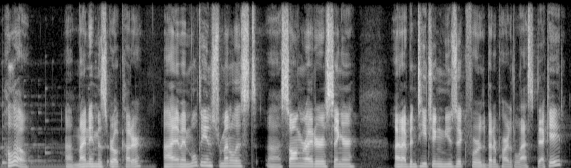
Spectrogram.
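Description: A man, a music teacher and guest, speaking in a measured way with frequent "uh" fillers as he explains his work. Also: fairly high pitch, fairly bright tone, clean tone. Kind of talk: prepared guest introduction.

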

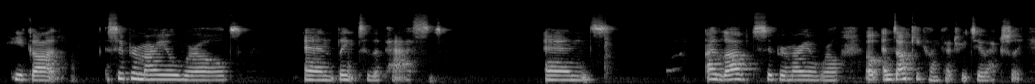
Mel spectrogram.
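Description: A woman speaking as an interview guest in casual, reminiscing conversation, with a thoughtful, measured way of talking. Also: mid-range voice, fairly even intonation. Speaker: interview guest, composer and audio drama producer.

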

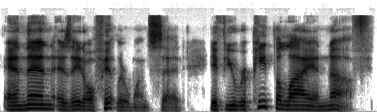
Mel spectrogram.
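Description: Earnest male guest with creaky voice. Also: medium pitch, animated, measured pace. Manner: earnest, emphatic, explanatory. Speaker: interview guest, audio dramatist. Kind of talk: reflective interview talk.

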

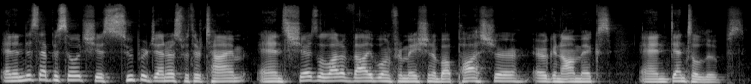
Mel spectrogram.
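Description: A man's voice: on the high side, a little fast, few pauses, a little mellow. A young man hosting a dental podcast, reading a friendly intro then chatting casually with frequent fillers. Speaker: podcast host and dentist. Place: Australia.

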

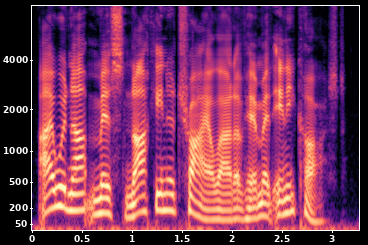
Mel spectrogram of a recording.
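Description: A man voicing a calm, sly foster mother in a storybook, with a lilting, mock-innocent, needling way of talking. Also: medium pitch, normal speed, clean tone, no echo, studio quality, voice pushed up. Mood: calm, teasing.

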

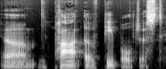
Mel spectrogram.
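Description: Gravelly, low-pitched New man. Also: level tone, slow, fairly bright tone, dry recording, studio quality. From New York. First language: Greek. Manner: rambling, many fillers and restarts. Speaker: guest. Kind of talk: casual conversation.

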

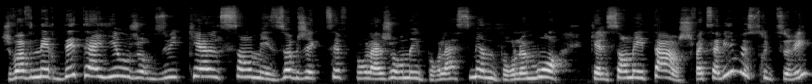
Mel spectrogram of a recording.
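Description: A woman in her late thirties with a Quebec French accent, hosting a motivational morning podcast in a quick, conversational way. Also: high voice. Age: late 30s. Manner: quick, conversational, acts out little quoted thoughts. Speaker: podcast host.

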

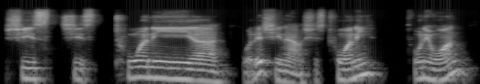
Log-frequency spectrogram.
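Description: Man, podcast host, casual chat, halting restarts, bright tone. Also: mid-range voice, expressive. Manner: halting, many restarts and fillers.

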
